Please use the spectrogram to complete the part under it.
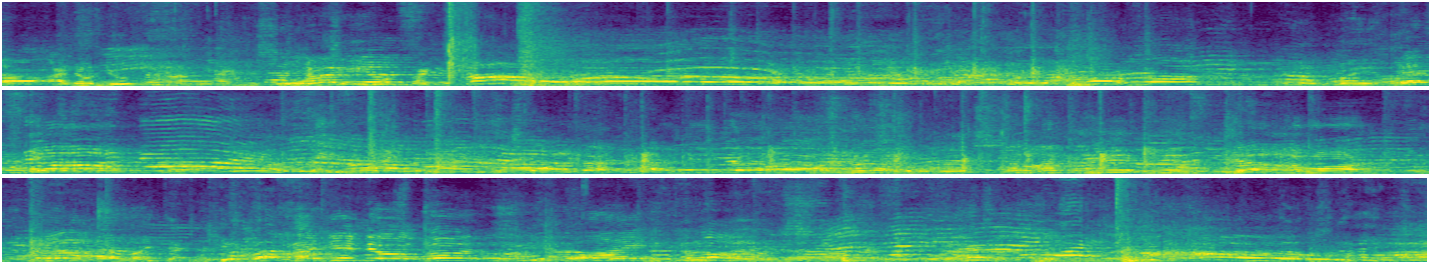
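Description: A crowd of people shouts and cheers nearby, in a hall that echoes.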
